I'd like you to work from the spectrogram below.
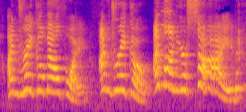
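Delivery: high, loud mock-desperate plea; panicked pleading. Vlogger acting a boy begging for his life, panicked pleading. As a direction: cry it out, begging to be spared. Acted pleading quote from the book.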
